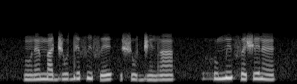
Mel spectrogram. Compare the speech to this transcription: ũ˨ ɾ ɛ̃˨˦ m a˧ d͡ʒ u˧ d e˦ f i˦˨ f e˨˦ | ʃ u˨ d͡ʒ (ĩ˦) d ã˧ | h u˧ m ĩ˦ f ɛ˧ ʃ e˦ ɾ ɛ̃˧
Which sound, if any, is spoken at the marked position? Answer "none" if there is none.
ĩ˨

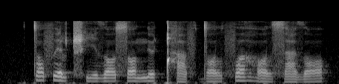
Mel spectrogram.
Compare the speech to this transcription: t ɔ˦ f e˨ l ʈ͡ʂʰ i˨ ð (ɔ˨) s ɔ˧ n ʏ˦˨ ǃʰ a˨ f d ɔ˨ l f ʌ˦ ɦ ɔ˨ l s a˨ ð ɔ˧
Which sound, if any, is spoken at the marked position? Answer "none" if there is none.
ɔ˧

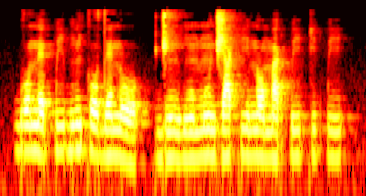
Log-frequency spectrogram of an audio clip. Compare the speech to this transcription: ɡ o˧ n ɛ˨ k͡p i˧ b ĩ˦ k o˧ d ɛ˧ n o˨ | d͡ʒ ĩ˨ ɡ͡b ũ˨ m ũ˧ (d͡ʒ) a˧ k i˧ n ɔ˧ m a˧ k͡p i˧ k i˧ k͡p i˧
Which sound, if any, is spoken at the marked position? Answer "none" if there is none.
d͡ʒ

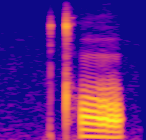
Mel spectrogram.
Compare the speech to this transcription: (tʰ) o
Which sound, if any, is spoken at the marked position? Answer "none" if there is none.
tʰ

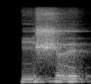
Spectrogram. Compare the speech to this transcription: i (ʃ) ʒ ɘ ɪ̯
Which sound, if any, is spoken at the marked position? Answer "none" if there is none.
ʃ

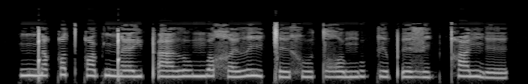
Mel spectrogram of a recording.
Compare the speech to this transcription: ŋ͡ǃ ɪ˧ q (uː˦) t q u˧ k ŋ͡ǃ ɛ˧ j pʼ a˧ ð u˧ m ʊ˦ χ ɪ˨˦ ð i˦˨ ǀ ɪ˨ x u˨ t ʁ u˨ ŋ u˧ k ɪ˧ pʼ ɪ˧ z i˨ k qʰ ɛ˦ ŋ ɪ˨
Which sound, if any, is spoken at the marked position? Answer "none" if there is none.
u˦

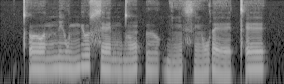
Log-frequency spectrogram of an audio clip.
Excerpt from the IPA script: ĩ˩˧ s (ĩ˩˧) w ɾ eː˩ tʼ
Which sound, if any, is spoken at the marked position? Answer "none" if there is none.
ĩ˩˧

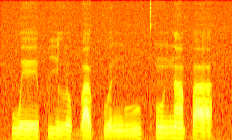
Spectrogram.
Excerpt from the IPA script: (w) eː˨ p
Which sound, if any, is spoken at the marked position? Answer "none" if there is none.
w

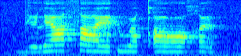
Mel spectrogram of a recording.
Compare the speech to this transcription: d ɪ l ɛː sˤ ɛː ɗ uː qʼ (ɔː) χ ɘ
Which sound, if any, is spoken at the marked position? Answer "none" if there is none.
ɔː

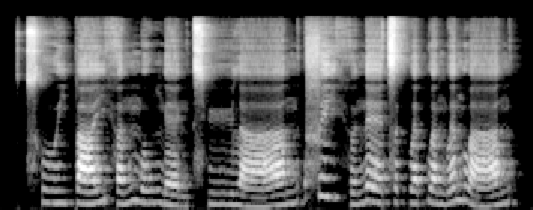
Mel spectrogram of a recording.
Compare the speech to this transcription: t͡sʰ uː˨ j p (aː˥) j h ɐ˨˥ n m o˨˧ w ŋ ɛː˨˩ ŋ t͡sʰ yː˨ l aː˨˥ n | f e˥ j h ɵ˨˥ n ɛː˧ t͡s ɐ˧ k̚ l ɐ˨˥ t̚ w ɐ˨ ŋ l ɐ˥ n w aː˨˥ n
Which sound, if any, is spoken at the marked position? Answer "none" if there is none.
aː˨˥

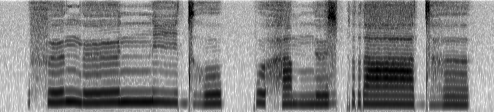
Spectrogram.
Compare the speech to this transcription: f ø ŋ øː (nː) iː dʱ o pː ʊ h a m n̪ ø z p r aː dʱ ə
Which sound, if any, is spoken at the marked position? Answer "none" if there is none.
nː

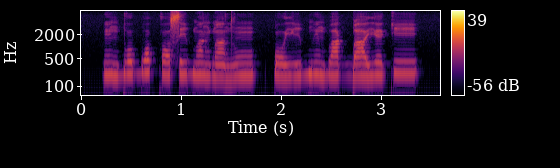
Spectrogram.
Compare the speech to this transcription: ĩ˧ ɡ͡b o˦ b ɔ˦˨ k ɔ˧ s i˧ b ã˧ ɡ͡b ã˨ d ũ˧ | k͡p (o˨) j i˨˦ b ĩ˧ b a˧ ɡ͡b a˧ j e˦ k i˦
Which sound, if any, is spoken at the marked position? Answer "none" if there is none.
o˨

